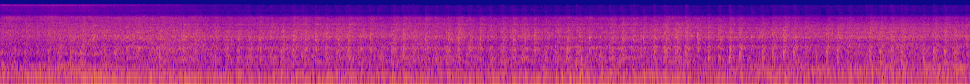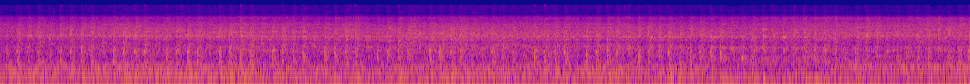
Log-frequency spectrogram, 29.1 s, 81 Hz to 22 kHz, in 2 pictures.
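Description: A loaded freight train's covered cement wagons rolling past at speed: a steady rumble with wheels clattering over the rail joints. In the first second or so the diesel engine drone of the departing twin WDG-4D locomotives fades out.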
